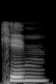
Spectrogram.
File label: "kim2", taiwanese syllables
